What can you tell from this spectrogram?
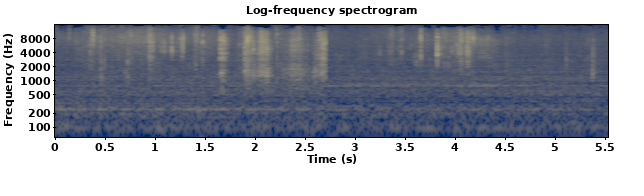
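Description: Scattered light clicks, scuffs and rustles, with a cluster of louder crunchy rustles about two seconds in, as baby Holland lop rabbits move about on a playpen mat and nibble around a wicker tunnel, over a steady low hum.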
